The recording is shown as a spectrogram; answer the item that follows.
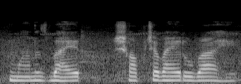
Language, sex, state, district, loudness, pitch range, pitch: Marathi, female, Maharashtra, Chandrapur, -17 LUFS, 180-190 Hz, 185 Hz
